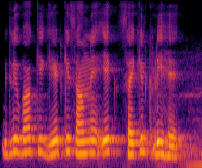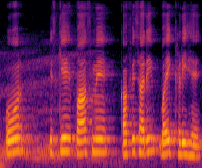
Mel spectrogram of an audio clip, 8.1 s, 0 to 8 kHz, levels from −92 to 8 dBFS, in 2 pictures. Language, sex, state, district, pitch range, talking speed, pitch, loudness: Hindi, male, Rajasthan, Jaipur, 170-195 Hz, 140 wpm, 185 Hz, -17 LUFS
